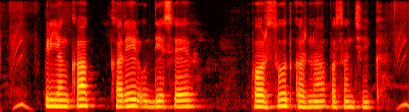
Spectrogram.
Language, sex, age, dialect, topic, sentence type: Magahi, male, 25-30, Northeastern/Surjapuri, banking, statement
